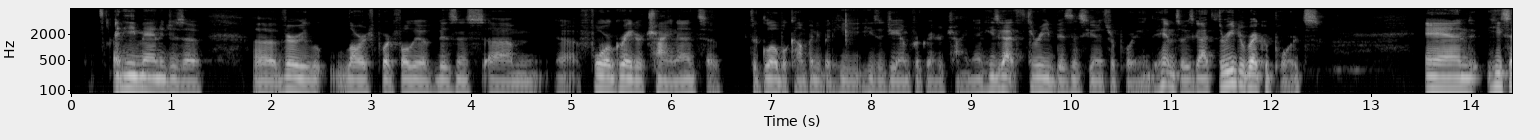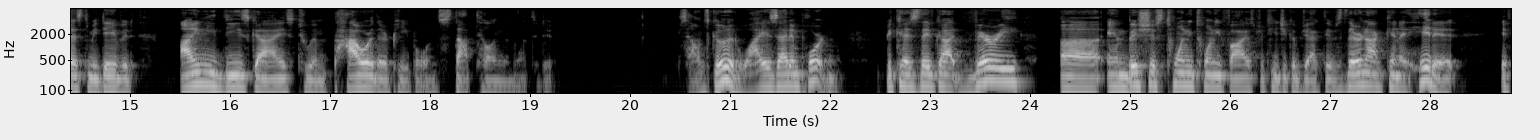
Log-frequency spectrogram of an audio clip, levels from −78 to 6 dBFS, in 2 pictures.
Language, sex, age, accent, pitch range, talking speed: English, male, 20-39, American, 90-135 Hz, 175 wpm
